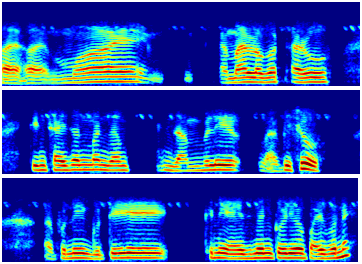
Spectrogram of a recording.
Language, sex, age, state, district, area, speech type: Assamese, male, 30-45, Assam, Dhemaji, rural, conversation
